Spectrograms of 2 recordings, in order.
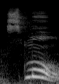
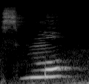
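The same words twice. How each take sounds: First: The word is said as one unit. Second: The word is broken into separate parts. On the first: The speaker calls it right. "one time" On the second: The speaker calls it wrong. "can I say small? No"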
